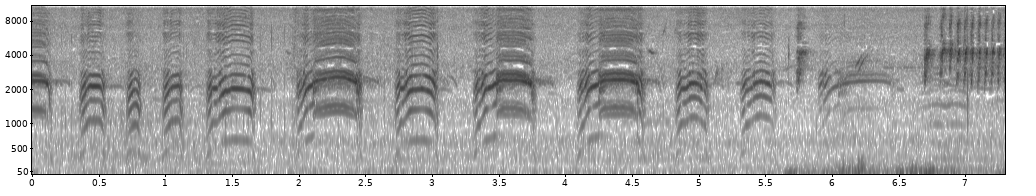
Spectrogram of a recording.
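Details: Greater prairie chicken males on a display lek at Wray, Colorado, in spring: loud arched cackling notes in quick irregular series, about two a second, with low rumbling noise near the end.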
